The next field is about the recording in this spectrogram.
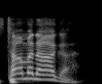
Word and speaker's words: Tominaga: And this all stems, we're talking about Tominaga, or I can't pronounce his damn name. I butchered every fucking dime. He's awesome at Nebraska, but go Gophers tomorrow. They're going to keep this close. – Yes, Tominaga.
